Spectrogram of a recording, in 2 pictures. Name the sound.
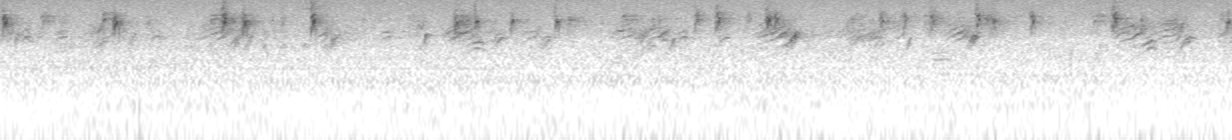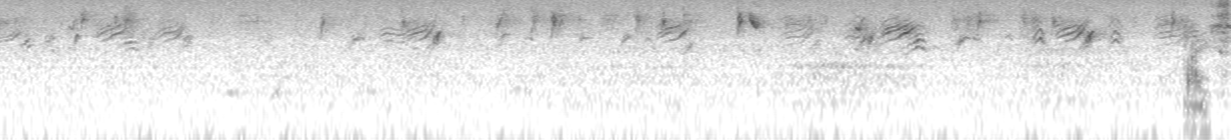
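neighborhood birds chirping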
